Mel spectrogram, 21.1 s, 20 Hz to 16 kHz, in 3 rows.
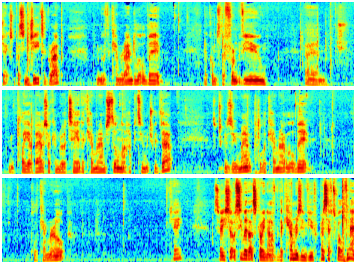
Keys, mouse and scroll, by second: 0.5 g, 4.2 KP_1, 6.4 KP_7, 7.6 r, 10.2 middle click, 11.1 scroll down 2, 12.1 g, 13.4 KP_3, 14.8-17.3 drag, 20.4 scroll down 1.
